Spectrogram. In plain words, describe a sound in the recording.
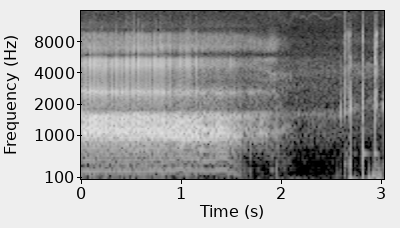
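A young man sings a long, loud note close to a microphone.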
